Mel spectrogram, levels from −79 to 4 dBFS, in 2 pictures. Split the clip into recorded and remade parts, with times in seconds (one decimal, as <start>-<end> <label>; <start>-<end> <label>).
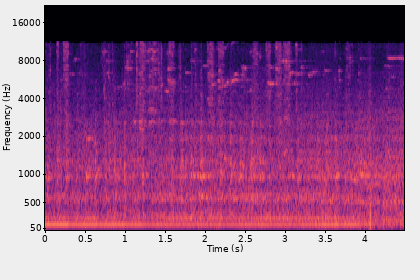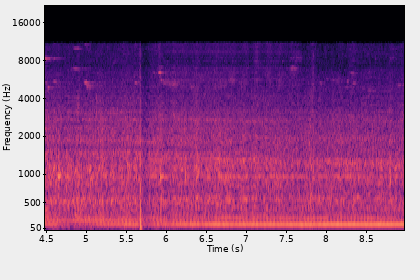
0.0-6.0 recorded; 6.0-7.7 remade; 7.7-9.0 recorded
